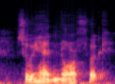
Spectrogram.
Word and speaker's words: Norfolk: right so we had norfolk norfolk that's how virginia people say it norfolk norfolk but it's spelled north folk okay norfolk versus app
